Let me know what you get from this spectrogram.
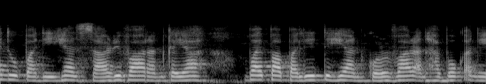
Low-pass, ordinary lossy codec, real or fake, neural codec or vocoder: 7.2 kHz; Opus, 24 kbps; fake; vocoder, 44.1 kHz, 80 mel bands, Vocos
